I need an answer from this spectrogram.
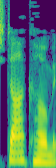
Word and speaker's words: Stockholm: the s vocalized, whilst in Swedish Stockholm is pronounced with a more emphasized glottal stop which is missing in English.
